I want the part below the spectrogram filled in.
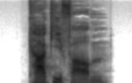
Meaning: alternative form of kakifarben
- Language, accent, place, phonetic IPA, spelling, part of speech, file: German, Germany, Berlin, [ˈkaːkiˌfaʁbn̩], khakifarben, adjective, De-khakifarben.ogg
